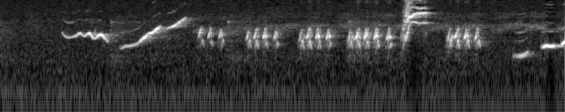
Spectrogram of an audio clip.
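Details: Murai batu song used as a lure to make a shama open its repertoire: a sliding whistle and an upward sweep, then five buzzy stuttering trill bursts, a sharp high squeak and soft low whistles.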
